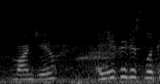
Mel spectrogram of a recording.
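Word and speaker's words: Monge: and how do you say your last name Manju and you could just look at me awful this don't worry but how do you son one more time your last name Manju and you're 11 years old and what grade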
